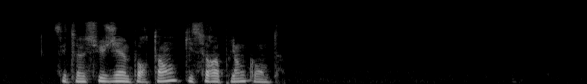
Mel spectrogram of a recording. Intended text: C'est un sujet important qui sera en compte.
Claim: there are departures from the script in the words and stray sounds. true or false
true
